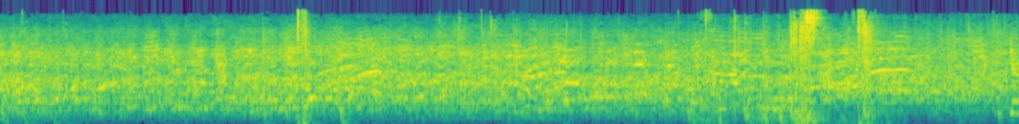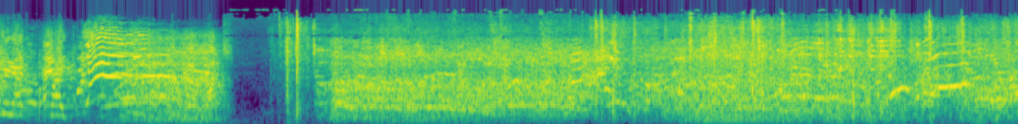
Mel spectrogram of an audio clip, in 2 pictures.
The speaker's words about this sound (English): See, folks, I don't know how much longer the crowd is running for their lives.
